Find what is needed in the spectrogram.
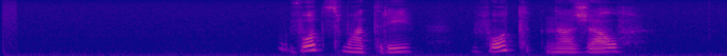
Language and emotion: Russian, neutral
